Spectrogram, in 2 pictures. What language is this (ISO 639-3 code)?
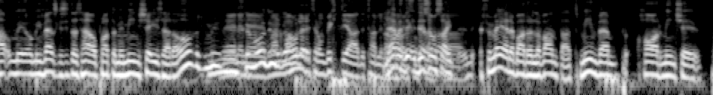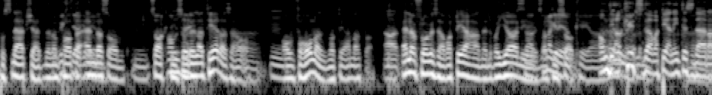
swe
